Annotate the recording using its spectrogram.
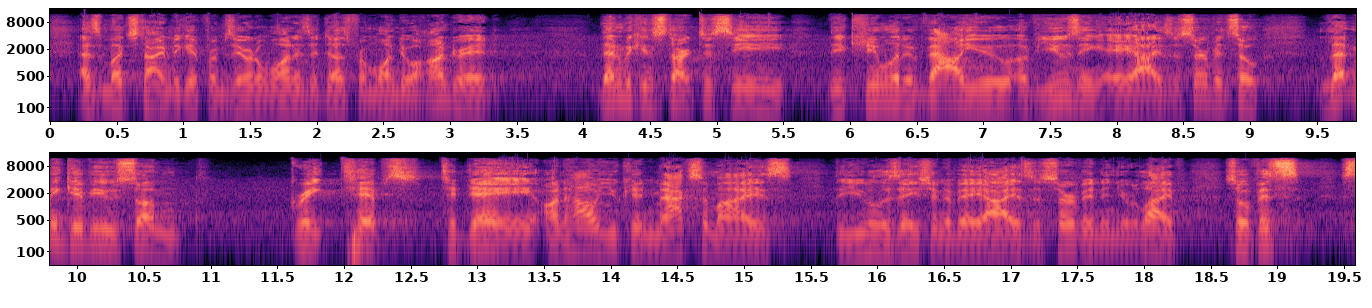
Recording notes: gives a keynote at Collision Conference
